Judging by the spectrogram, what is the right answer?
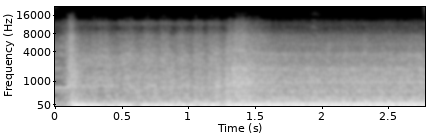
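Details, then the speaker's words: Semi truck with a Cat engine and an intermittent no-start, after ECM/starter circuit checks: starter turns briefly, then the diesel catches and settles into a steady, even low idle, starting normally on the key. "right there it is started how you all it things everything's back autle works I have to say it looks like everything's good"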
